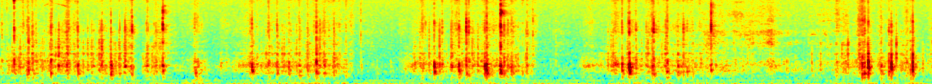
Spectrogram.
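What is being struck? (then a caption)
Bamboo hairbrush with wooden pins. Fingers with long nails run over and scratch the wooden pins of a bamboo paddle hairbrush. The result is a quiet, rapid patter of dry, bright ticks that swells and fades in bursts.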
